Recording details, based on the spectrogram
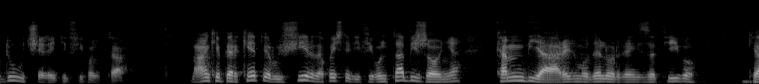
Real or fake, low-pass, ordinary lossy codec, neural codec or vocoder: fake; none; none; codec, 16 kHz, 2 kbps, X-Codec, WavLM features, trained on Multilingual LibriSpeech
